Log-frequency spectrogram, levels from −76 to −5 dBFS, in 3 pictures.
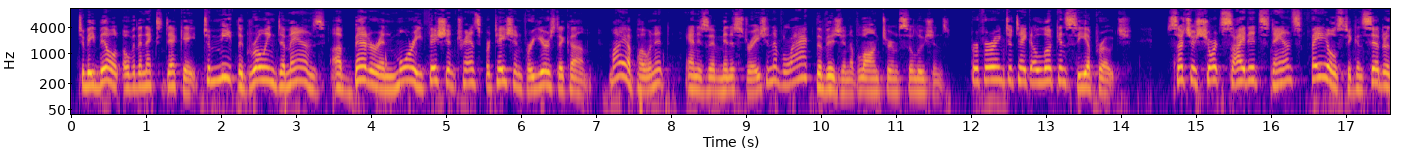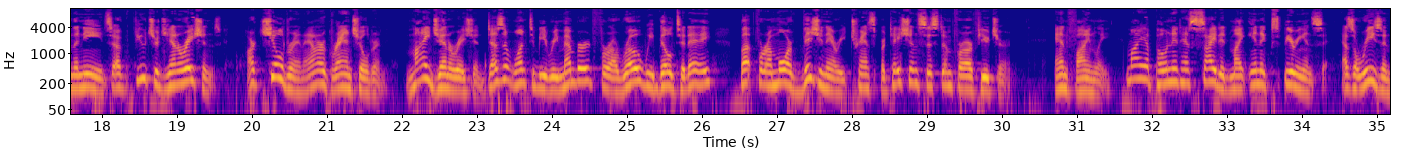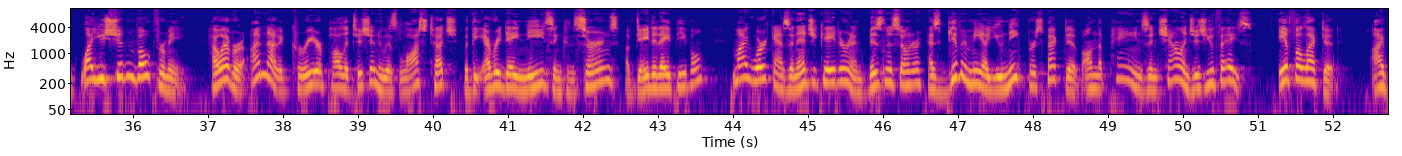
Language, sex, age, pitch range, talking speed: Persian, male, 50-69, 145-225 Hz, 160 wpm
